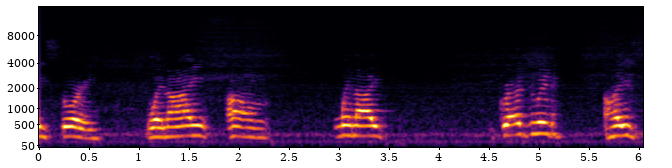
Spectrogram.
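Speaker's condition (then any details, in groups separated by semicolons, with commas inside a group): Spastic quadriplegic cerebral palsy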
